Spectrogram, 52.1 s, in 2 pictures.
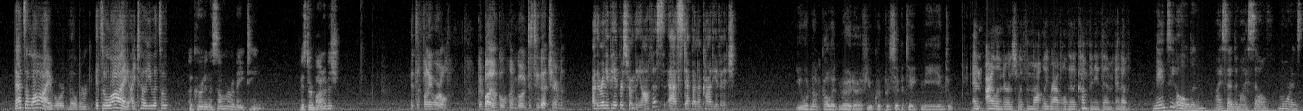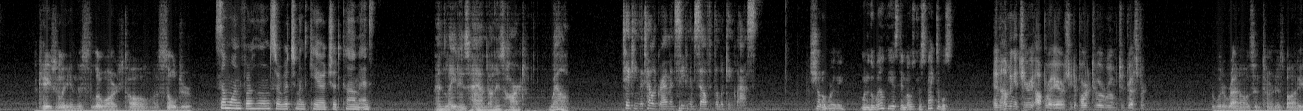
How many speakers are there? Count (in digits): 10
